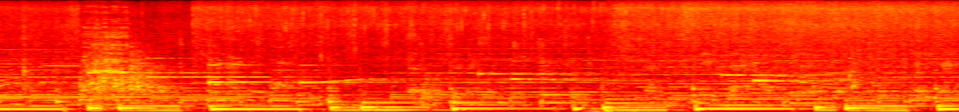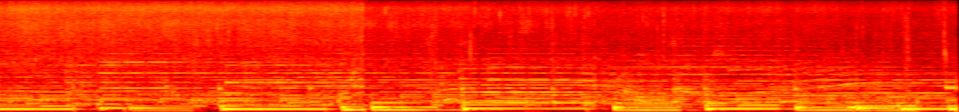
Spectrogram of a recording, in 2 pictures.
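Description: Shrimp, then sun-dried tomatoes and garlic, sizzling in oil in a frying pan as they are stirred with a wooden spatula; the sizzle is strongest in the middle stretch. Soft background music with a steady beat plays underneath.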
